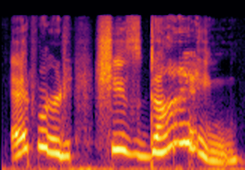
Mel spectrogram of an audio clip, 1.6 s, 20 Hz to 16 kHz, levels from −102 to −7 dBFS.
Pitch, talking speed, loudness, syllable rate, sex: 270 Hz, 145 wpm, -16 LUFS, 6.7 syllables/s, female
